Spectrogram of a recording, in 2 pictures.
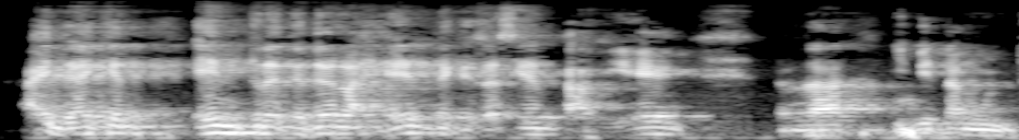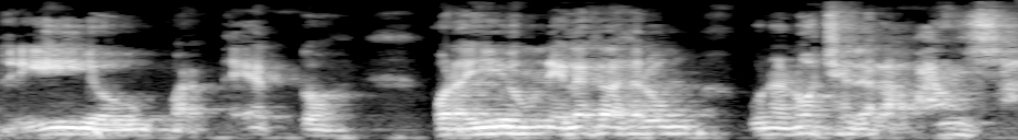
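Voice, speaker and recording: A man's voice: fairly low pitch, sharp tone, reverberant, recorded from a distance, slight background noise. A man preaching a sermon in a conversational way, often asking his listeners "right?" and "you understand?". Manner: conversational preaching, many rhetorical tag questions. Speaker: pastor.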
